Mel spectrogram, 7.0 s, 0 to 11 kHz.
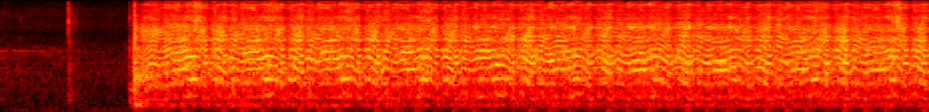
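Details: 1966 VW Beetle after replacing a leaking fuel line: the starter cranks at a steady, quick rhythm for six seconds but never fires. Dirty ignition points turn out to be the problem.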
